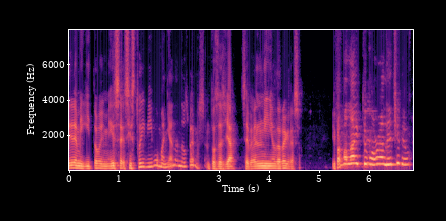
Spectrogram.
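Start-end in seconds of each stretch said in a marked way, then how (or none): 1.1-2.7 put-on boy's voice, higher; mock dread of a little boy; lightly voiced nervous kid; scared boy. 5.3-6.9 put-on very high, louder child's voice; hammed-up frightened kid; comic squeaky boy dreading his punishment; scared little boy. Boy's dread repeated in English.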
